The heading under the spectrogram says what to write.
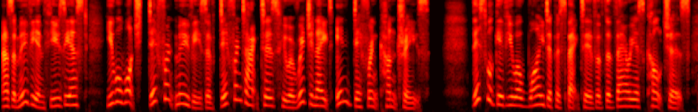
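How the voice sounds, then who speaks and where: A woman reading practice passages aloud as a test-prep narrator, in a measured, clearly enunciated scripted style. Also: mid-range voice, no room sound, clean studio sound.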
